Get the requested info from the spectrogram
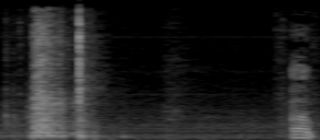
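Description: Metal prototype weather-forecast toaster being worked by hand: a short mechanical clatter ending in a sharp click about half a second in, then a faint hum. A few spoken words come in near the end.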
